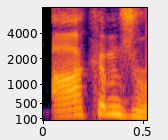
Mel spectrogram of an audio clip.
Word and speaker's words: Occam: Occam's razor would tell us. – That's Occam. – Yes, yes. Thank you for the correct pronunciation.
